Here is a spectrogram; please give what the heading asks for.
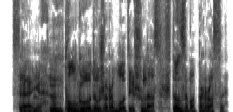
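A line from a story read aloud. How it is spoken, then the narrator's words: Snorting. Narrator (Russian): фыркнул Костя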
